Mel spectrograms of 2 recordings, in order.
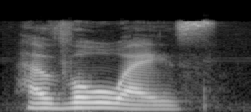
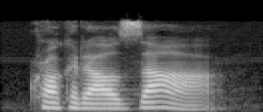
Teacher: we link the final consonant sound V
